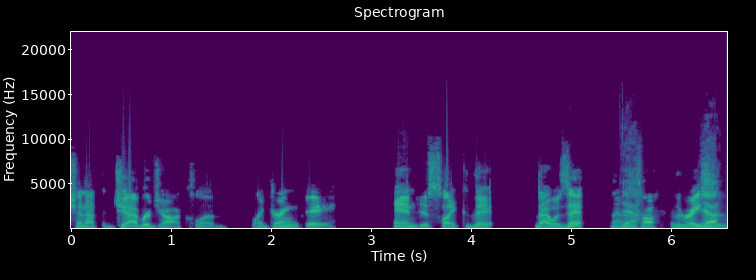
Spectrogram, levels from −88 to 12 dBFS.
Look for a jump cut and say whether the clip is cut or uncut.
uncut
